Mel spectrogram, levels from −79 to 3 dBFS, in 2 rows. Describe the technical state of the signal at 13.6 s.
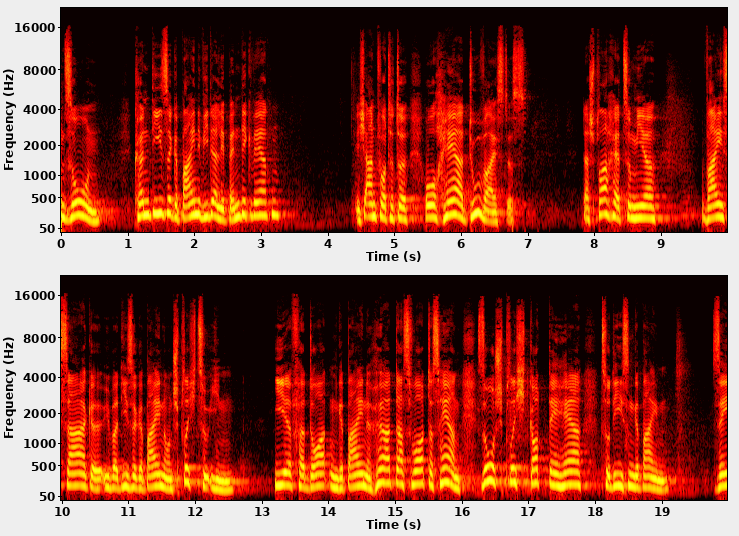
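At 13.6 s the signal is intact, with no dropout, distortion, glitch or other technical fault to be heard at that moment.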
